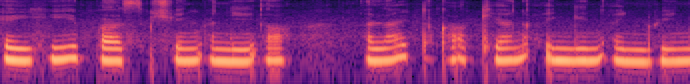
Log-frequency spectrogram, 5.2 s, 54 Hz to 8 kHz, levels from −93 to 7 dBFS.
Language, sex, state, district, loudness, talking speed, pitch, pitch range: Mizo, female, Mizoram, Aizawl, -16 LUFS, 195 wpm, 225 Hz, 220-240 Hz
